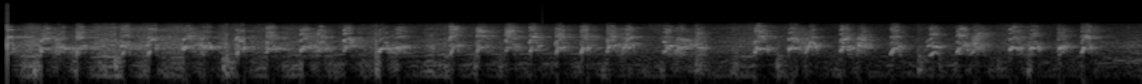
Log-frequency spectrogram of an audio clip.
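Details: Shiba Inu dog fighting a vacuum cleaner, its enemy, barking in rapid sharp yaps repeated several times a second, nearly continuous over a steady motor hum.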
